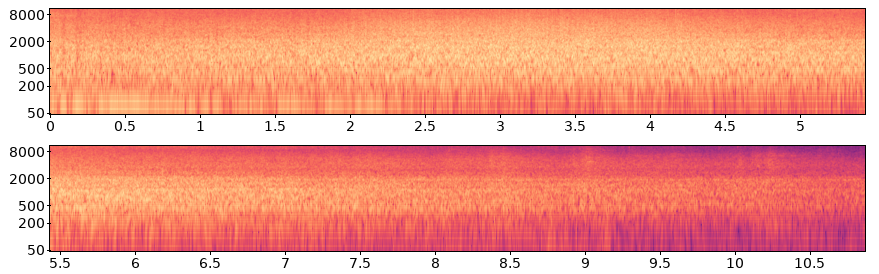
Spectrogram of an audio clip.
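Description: A train passing close by: loud, steady rumbling rail noise that fades away over the second half as the train recedes. A low hum underneath stops about two seconds in.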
